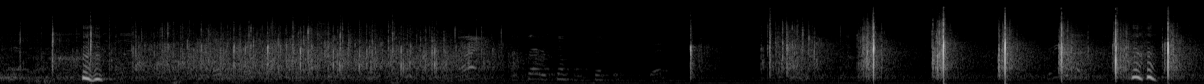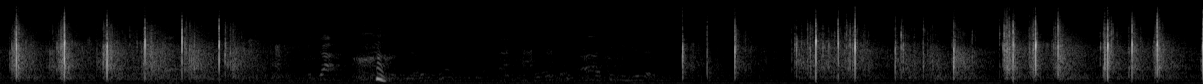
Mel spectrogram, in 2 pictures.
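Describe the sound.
A church audience claps along in rhythm, led by a pastor. Sharp unison claps follow steady patterns in two runs separated by a pause, after an opening stretch of looser applause.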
